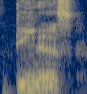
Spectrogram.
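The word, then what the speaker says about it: Denis: My favorite character is Dinas, who rhymes with penis, stated in the book, Mm-hmm.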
